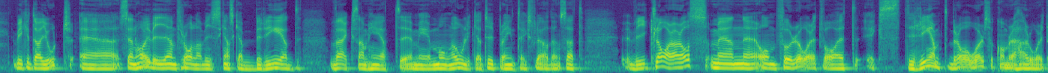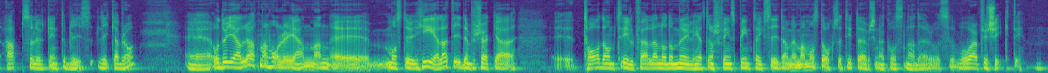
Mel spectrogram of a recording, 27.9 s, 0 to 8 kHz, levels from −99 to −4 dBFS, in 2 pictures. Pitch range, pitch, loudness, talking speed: 120-135 Hz, 130 Hz, -15 LUFS, 175 wpm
